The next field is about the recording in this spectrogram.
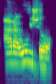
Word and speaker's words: Araujo: Yes, it's Araujo.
